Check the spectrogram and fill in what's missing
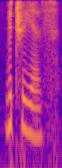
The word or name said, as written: vitreous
